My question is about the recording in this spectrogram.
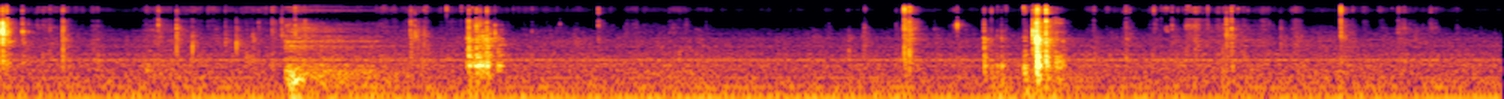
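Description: Scattered crinkles and clicks of a small plastic jewelry bag being handled and opened, with the loudest rustle about eight and a half seconds in.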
